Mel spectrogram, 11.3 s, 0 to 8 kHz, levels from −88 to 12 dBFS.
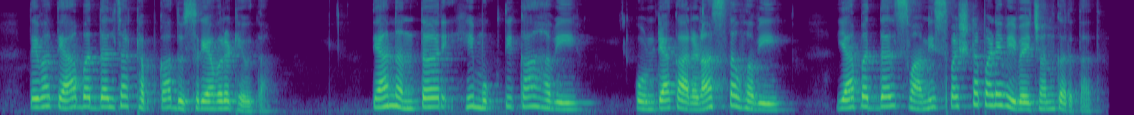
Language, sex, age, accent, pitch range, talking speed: Marathi, female, 40-59, native, 170-230 Hz, 95 wpm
